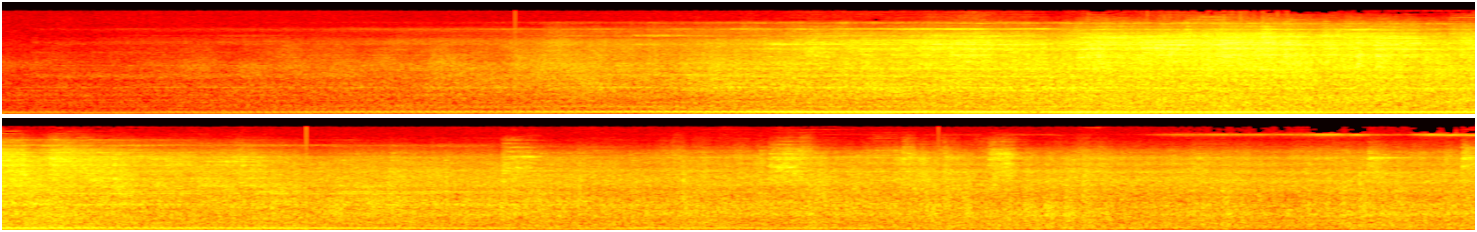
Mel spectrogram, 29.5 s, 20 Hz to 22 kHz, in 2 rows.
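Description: KiwiRail diesel train passing. The locomotive's low engine drone builds over the first several seconds, is loudest about 8 to 13 seconds in, then drops away. A steady rolling noise of wagon wheels on the rails carries on after it.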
